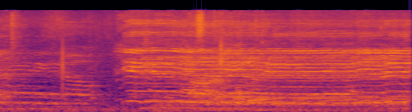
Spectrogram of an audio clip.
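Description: Several voices singing a silly camp action song together, unaccompanied. The singing dips briefly about a second in, then carries on with long held notes.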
